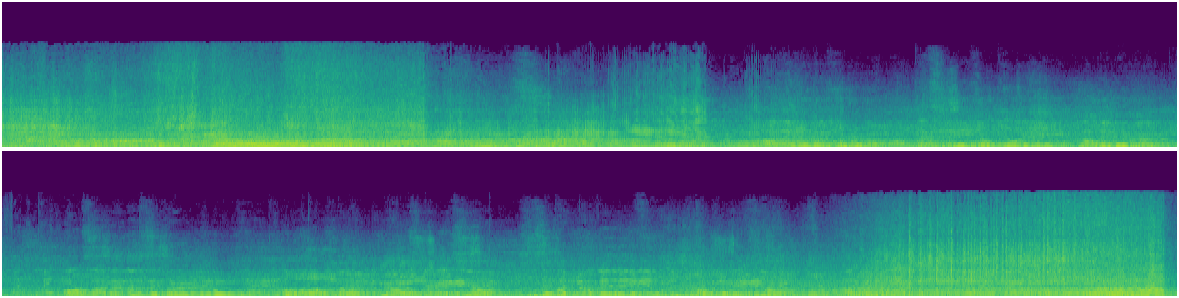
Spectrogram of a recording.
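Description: Tyres screech and squeal on the track.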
